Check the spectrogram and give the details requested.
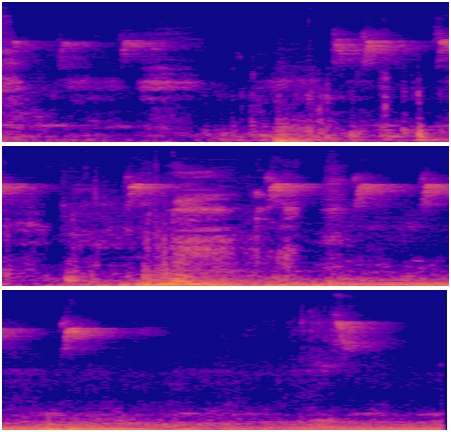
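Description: A small bird chirping over and over, short high notes about two a second, with a steady low rumble that comes in a couple of seconds in.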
